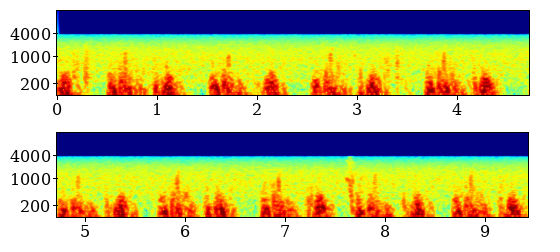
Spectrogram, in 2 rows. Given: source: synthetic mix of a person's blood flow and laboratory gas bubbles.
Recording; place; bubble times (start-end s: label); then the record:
Doppler ultrasound of blood flow; precordium
7.24-7.40 s: bubbles
7.59-7.77 s: bubbles
From the record:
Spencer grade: 1 (occasional bubble signal discernible with the cardiac motion signal, with majority of cardiac periods free of bubbles); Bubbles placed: anywhere in the cardiac cycle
